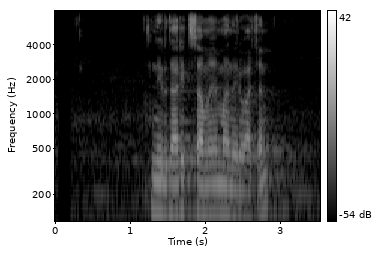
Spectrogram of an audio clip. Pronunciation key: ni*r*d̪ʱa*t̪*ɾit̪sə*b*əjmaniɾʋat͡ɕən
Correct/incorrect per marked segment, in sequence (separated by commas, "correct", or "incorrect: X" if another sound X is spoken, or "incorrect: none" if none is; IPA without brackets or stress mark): incorrect: ɾ, incorrect: none, incorrect: m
